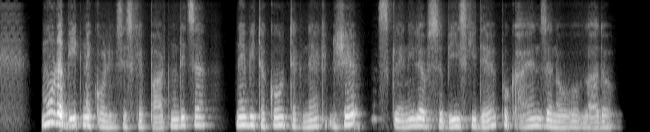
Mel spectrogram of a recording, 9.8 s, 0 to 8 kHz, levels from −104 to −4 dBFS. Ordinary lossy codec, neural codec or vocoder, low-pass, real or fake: none; codec, 16 kHz, 0.4 kbps, LongCat-Audio-Codec; none; fake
